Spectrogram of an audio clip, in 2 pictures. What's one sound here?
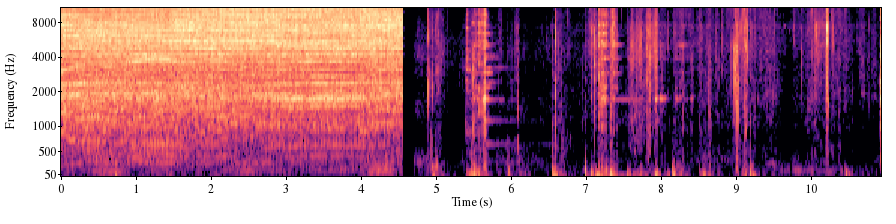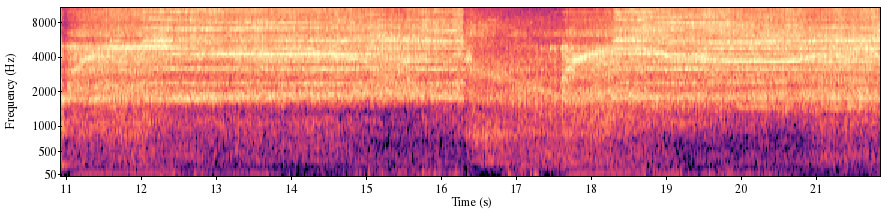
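An angle grinder whines loudly as it cuts into masonry.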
